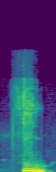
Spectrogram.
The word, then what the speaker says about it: fou: Terus ada FOU dibacanya fu. Terus ada NOUS nose dibacanya nu. Yang loop atau loop itu artinya serigala. Kalau fu itu artinya Anda. Fu, Anda. Terus ada yang FOU itu dibaca fu artinya bodoh.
